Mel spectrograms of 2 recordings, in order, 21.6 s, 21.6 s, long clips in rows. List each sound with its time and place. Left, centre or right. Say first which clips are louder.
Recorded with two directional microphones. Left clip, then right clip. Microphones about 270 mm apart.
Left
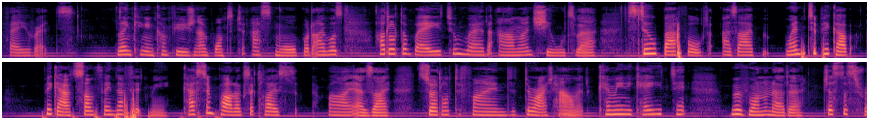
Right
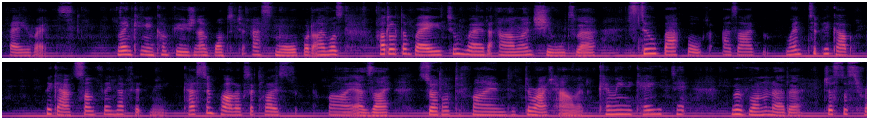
0.1 s a woman's voice: left 6 dB; left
